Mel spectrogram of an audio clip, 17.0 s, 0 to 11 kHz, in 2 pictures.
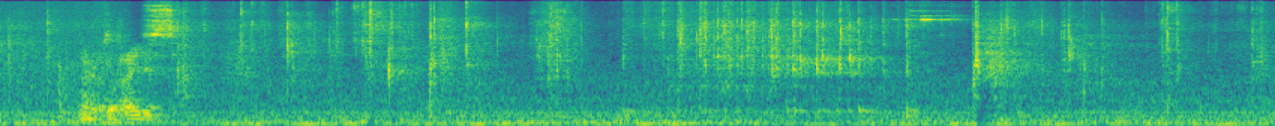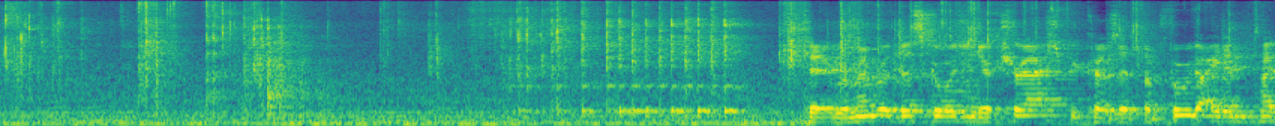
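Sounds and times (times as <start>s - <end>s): paper packets tearing and crinkling: 0.0s - 5.3s, 6.5s - 10.3s, 13.7s - 17.0s.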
